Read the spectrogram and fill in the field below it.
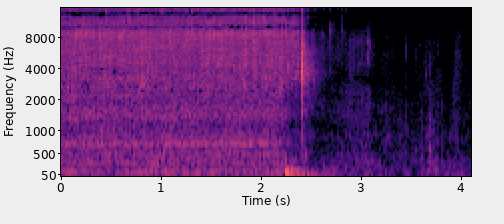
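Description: Kitchen tap running water into a sink to thaw frozen reindeer liver, a steady close rushing stream for over two seconds, then shut off, leaving faint drips and small clicks.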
